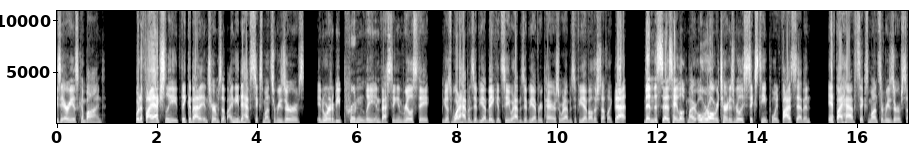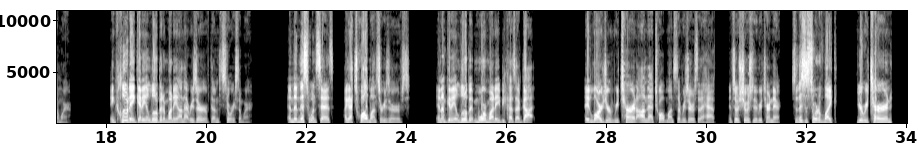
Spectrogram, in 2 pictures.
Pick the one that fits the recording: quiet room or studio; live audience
live audience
